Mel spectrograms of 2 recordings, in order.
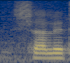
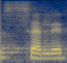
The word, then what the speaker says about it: Charlotte: Because in real sense, if I'm being honest, Charlotte is a French name. It's supposed to be pronounced with a French accent. The R is supposed to be a that's, that's how Charlotte is supposed to be pronounced.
